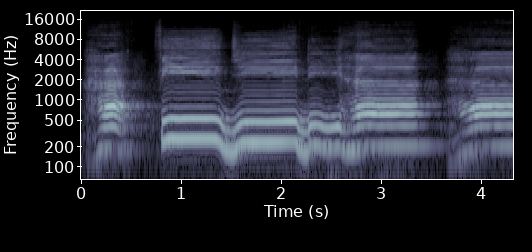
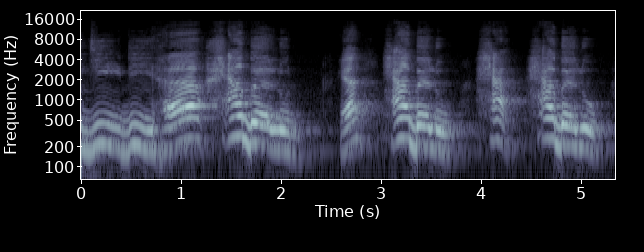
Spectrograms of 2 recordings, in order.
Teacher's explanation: Tadi ha pangkal tenggorokan, kemudian hablun, ha tengah tenggorokan lagi.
